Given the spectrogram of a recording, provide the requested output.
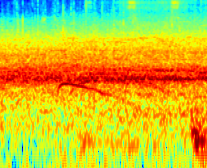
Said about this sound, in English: He's pumped up. You can see it. Listen to the crowd. It's good to be in Toronto.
